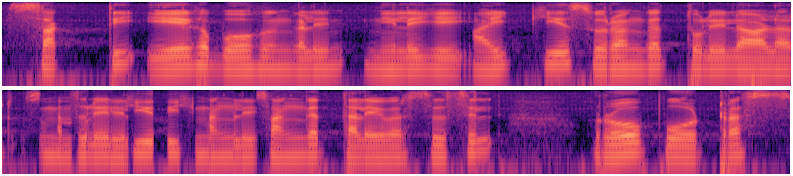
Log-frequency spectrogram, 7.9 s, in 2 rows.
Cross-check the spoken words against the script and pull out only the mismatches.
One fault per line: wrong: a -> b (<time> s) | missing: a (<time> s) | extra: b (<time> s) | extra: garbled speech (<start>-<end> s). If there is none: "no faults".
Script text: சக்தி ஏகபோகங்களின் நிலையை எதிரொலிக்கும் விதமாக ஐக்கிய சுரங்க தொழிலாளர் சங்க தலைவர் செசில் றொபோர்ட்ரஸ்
missing: எதிரொலிக்கும் விதமாக (2.3 s)
extra: garbled speech (4.1-5.2 s)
